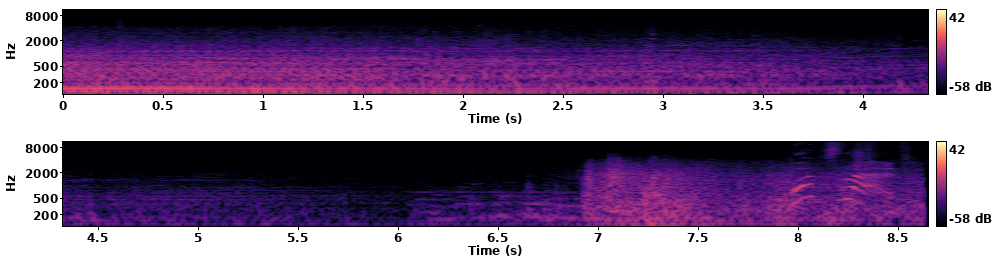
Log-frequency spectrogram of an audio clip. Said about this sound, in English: They haven't started yet. Oh, good. It's probably just your house being knocked down. What? It hardly makes any difference at this stage. My God, it is!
